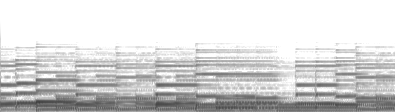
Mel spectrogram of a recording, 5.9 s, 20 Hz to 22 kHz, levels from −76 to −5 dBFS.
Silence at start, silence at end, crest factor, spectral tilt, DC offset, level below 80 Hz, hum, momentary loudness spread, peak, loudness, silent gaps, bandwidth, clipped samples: 0 s; 0 s; 12 dB; -11 dB/octave; 0.3%; -62 dBFS; none; 4 LU; -16 dBFS; -30 LUFS; none; 5 kHz; under 0.1%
